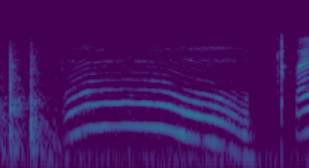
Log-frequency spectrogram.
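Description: One drawn-out cry that rises and then slides down in pitch, after two short clicks, with another click near the end.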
